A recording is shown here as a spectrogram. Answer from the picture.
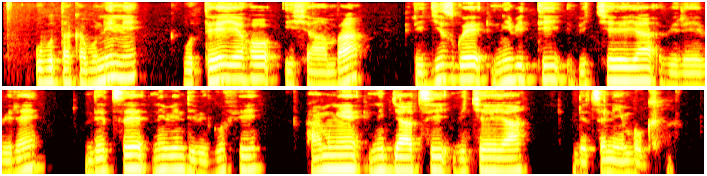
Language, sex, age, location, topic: Kinyarwanda, male, 25-35, Nyagatare, agriculture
